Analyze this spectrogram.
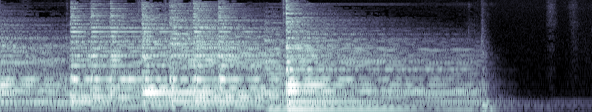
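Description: A piano plays a lively tune and then stops.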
